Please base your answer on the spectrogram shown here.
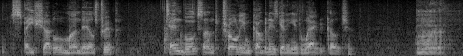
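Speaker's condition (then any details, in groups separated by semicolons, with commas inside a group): No condition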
